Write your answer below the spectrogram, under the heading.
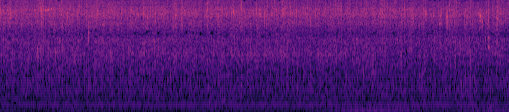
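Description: Shallots, garlic and sauce frying gently in hot oil in a frying pan: a steady, even sizzling hiss, with a steady low hum underneath.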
